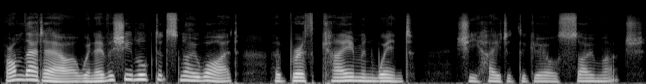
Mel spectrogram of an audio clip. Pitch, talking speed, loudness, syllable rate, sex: 160 Hz, 185 wpm, -17 LUFS, 4.4 syllables/s, male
